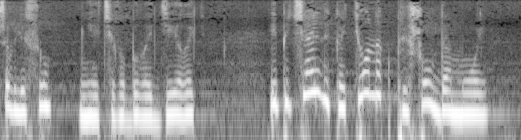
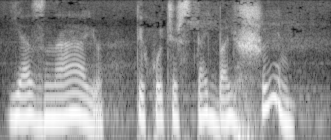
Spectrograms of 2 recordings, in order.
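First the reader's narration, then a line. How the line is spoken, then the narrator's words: Plain. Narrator (Russian): сказала оно котенку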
